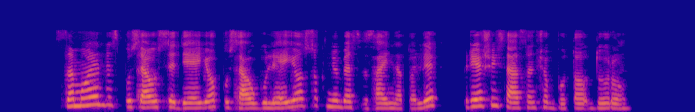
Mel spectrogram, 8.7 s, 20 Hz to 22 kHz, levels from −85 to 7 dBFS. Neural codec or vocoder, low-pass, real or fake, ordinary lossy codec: none; 7.2 kHz; real; AAC, 32 kbps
